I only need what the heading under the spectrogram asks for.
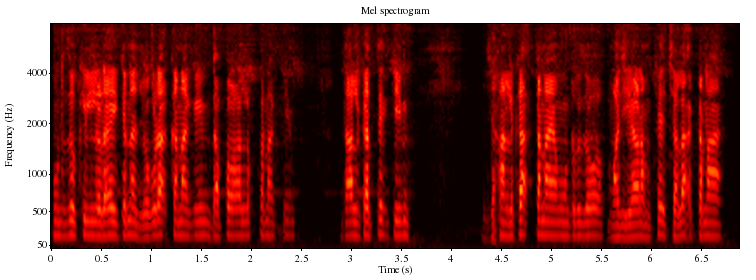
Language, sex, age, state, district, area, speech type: Santali, male, 60+, Jharkhand, Bokaro, rural, spontaneous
